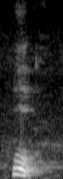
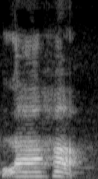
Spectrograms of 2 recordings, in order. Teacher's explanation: Geseran glotis H ditemui di awal kata dan di tengah kata.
